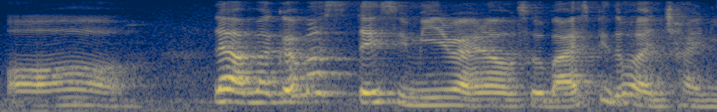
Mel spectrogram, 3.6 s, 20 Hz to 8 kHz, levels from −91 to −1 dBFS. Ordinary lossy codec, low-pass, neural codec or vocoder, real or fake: none; none; none; real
